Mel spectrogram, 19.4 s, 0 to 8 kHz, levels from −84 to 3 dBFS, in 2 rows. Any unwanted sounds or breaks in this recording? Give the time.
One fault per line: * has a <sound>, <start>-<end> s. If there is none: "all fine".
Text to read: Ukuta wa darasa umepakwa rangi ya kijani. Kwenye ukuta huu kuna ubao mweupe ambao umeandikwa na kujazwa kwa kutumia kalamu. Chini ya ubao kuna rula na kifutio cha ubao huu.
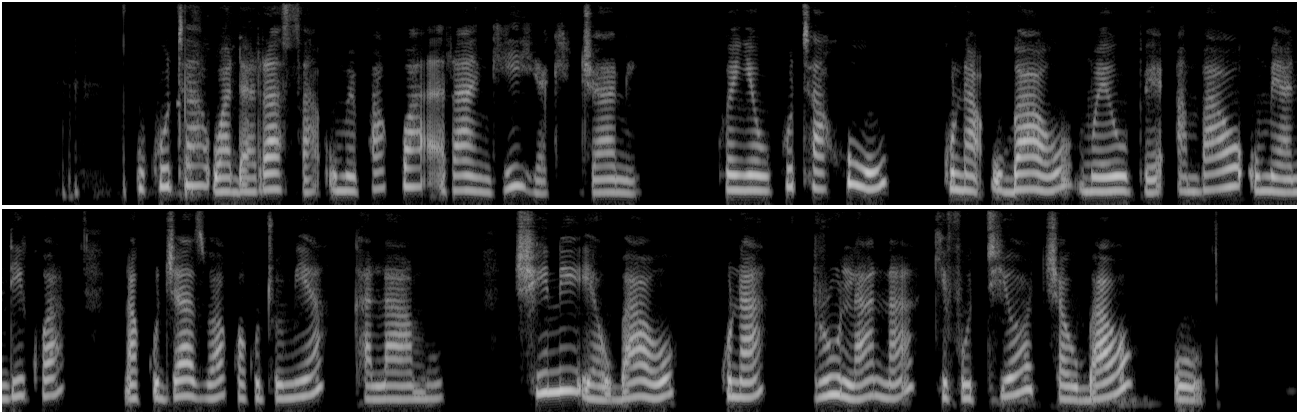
all fine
